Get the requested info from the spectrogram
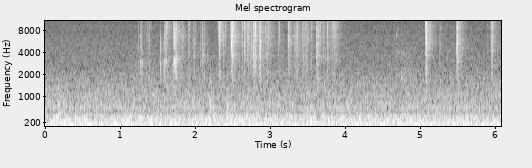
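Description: Quiet room with a steady low hum, broken by light clicks and taps: a cluster between about one and three seconds in, and a couple more near the end.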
